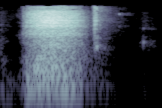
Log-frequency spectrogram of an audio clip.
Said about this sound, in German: Gesundheit. Ja, es tut mir leid, ich habe leider Allergie.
